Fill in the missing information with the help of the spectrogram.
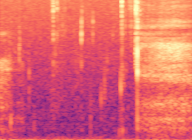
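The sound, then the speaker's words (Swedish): Quiet mouth noises: a few small wet smacks and sips, then a longer hissing slurp as coffee is drawn from a saucer through a sugar cube held between the lips, with no talking. “Manda hällde kaffet på fat, tog en sockerbit mellan läpparna, sörplade och läppjade”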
